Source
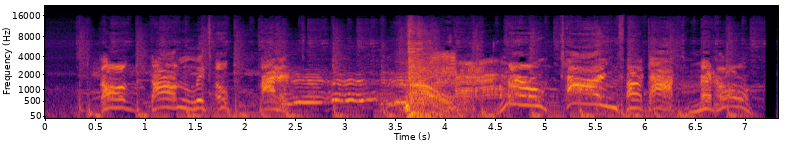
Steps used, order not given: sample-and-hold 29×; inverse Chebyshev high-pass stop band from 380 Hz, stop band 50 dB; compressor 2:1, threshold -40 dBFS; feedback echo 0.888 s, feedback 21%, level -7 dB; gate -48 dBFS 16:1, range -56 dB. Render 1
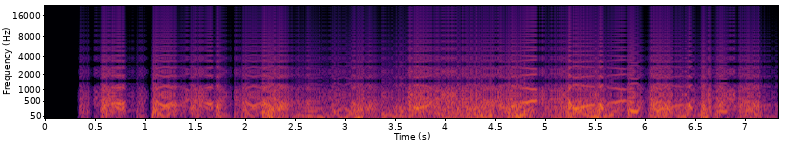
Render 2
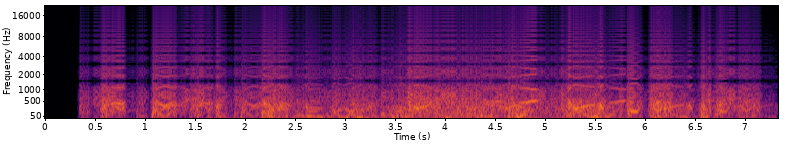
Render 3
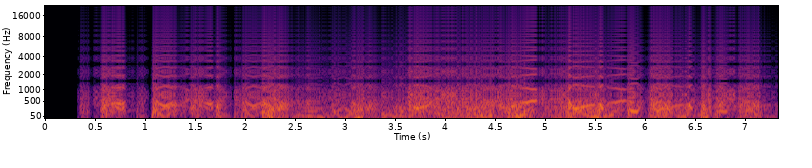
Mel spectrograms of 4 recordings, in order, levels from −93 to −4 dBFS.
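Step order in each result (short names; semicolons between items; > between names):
feedback echo > compressor > inverse Chebyshev high-pass > gate > sample-and-hold; inverse Chebyshev high-pass > compressor > gate > sample-and-hold > feedback echo; feedback echo > compressor > inverse Chebyshev high-pass > sample-and-hold > gate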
